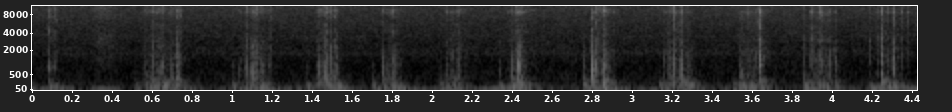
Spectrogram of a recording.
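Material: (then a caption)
Cork. An X-acto knife blade scratches across a large, round, flat coaster of solid cork lying on a surface. It makes 13 short, dull, rasping strokes in an uneven rhythm. The sound is mostly low and muffled, with almost no bright edge and very little ring after each stroke.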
